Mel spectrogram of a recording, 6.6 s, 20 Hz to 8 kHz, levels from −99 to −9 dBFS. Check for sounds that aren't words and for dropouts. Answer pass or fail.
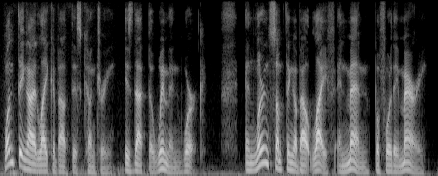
pass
